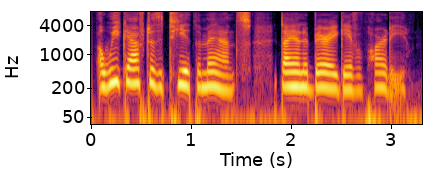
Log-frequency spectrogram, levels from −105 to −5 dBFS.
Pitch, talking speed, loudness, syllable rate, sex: 210 Hz, 235 wpm, -16 LUFS, 6.4 syllables/s, female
